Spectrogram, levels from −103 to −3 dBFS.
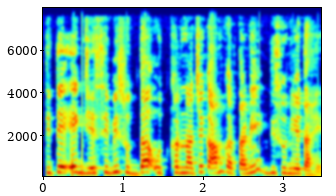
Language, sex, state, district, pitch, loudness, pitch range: Marathi, female, Maharashtra, Nagpur, 255 Hz, -15 LUFS, 235-270 Hz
